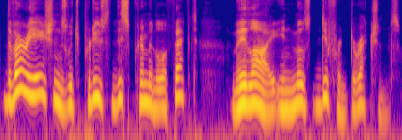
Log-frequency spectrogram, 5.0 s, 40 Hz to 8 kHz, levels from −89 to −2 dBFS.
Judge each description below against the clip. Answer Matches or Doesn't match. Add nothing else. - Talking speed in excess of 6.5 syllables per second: Doesn't match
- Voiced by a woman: Doesn't match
